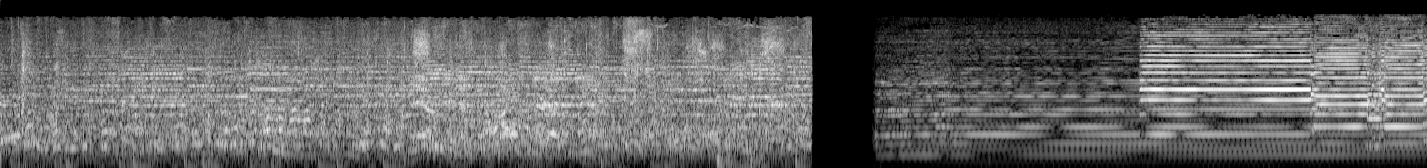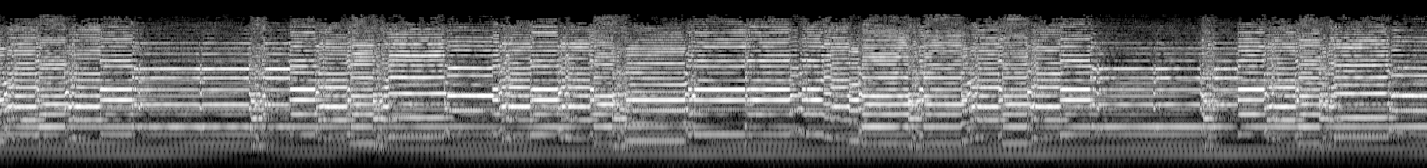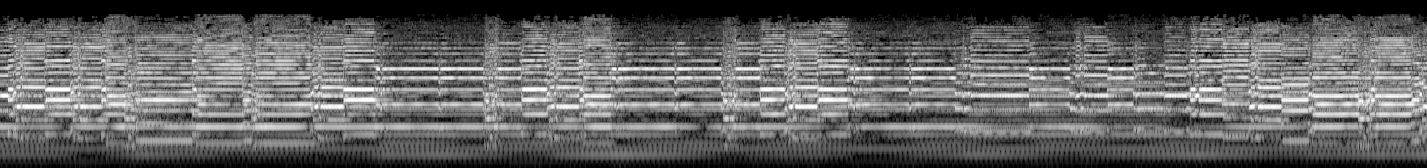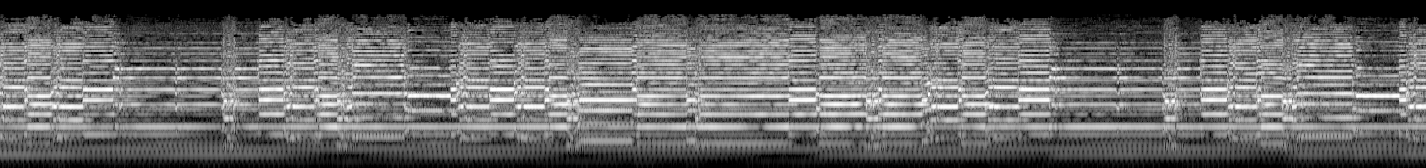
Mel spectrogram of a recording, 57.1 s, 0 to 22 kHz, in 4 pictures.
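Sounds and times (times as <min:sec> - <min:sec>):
bagpipe chanters playing a tune: 0:00.0 - 0:08.1, 0:08.7 - 0:57.0
bagpipe drones: 0:00.0 - 0:08.1, 0:08.7 - 0:57.0.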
